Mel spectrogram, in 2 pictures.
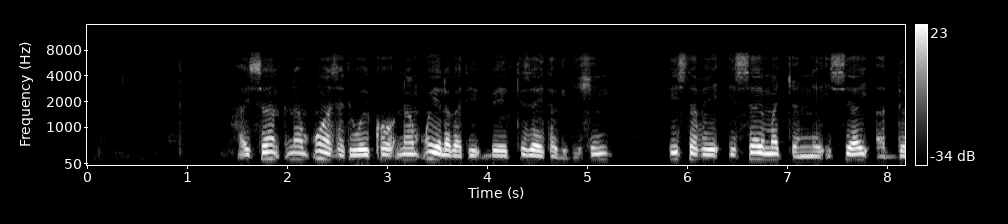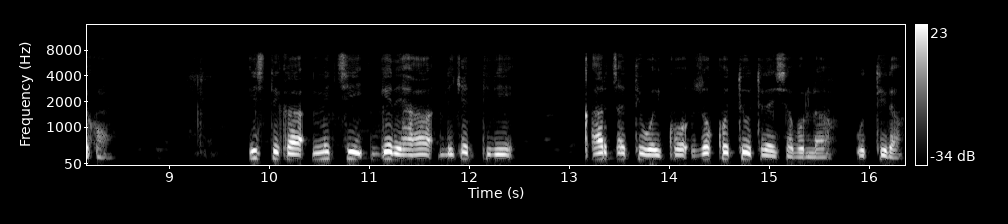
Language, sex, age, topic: Gamo, male, 25-35, government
